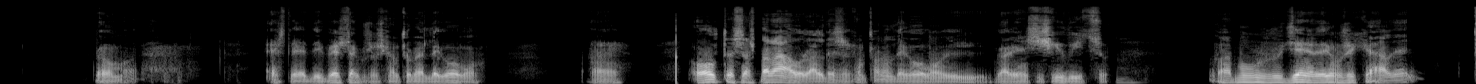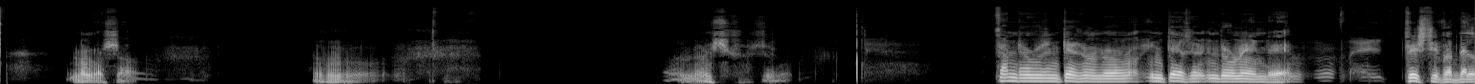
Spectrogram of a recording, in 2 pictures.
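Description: A speech recording with compression damage that is plainly audible throughout. The treble sounds rebuilt rather than captured, and nothing reaches above 15.5 kHz. The likely cause is HE-AAC compression, which fits a low bitrate of about 24 kbps. It codes only the lower band and fills the top by copying lower bands upward, so harmonics there don't line up. Two loud pops cut through the speech, at 6.76 to 6.78 s and again at 23.33 to 23.35 s. Each is a single sharp pop, about 15 dB above the speech, and the speech carries on underneath. A sudden voltage step or pulse entering the signal, from a plug, switch, static or driver glitch, is the likely cause.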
